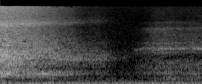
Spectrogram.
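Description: A woman's long exhale, a breathy rush that is loudest at first and fades away over about a second.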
